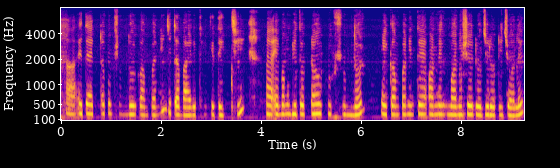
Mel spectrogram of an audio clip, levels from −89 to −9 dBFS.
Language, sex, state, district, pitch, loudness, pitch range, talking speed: Bengali, female, West Bengal, North 24 Parganas, 230 Hz, -16 LUFS, 220-240 Hz, 140 wpm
